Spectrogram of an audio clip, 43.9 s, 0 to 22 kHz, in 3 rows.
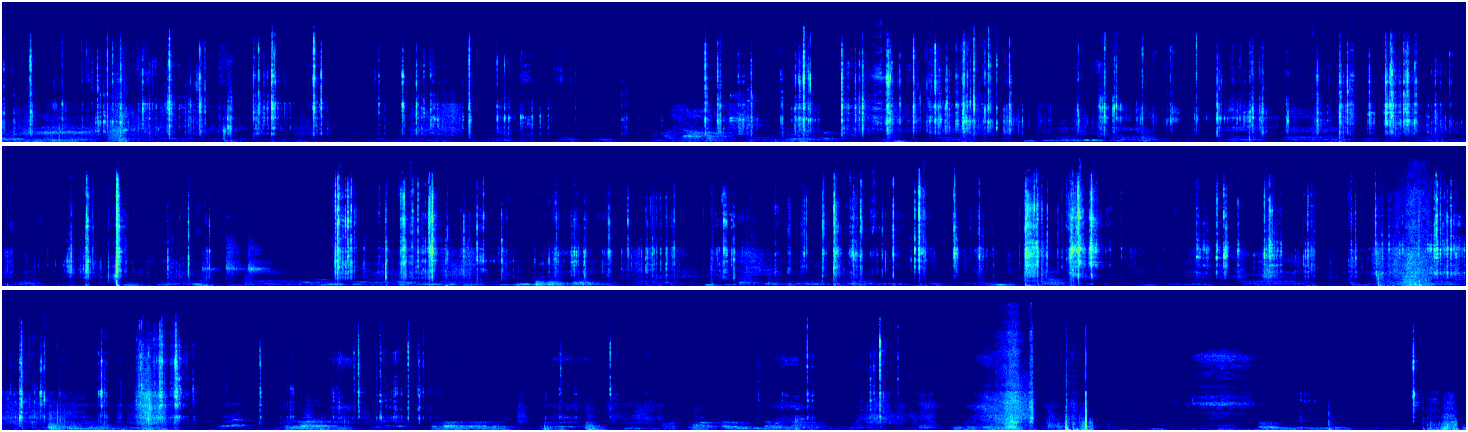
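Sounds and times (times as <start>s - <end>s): plastic toy parts clicking: 0.0s - 33.8s.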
